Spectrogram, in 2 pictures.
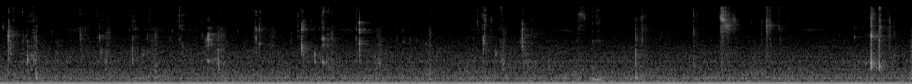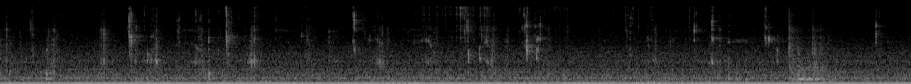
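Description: Close-up crunching and chewing of crisp sour green mango slices, with scattered sharp bites and crunches throughout, over a steady low hum.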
